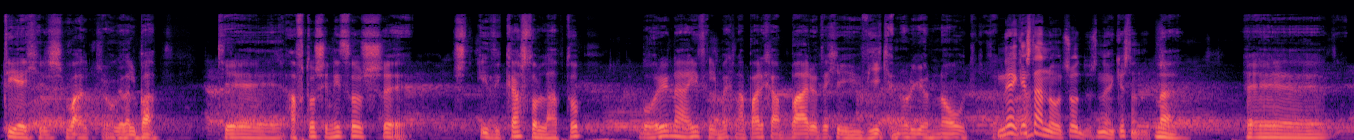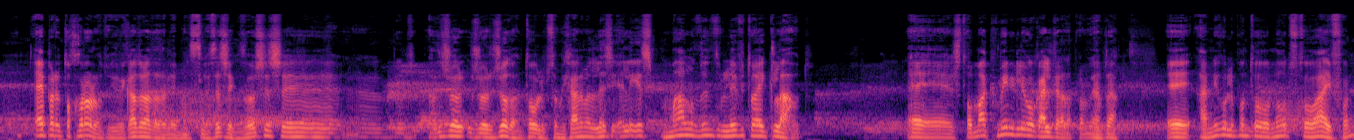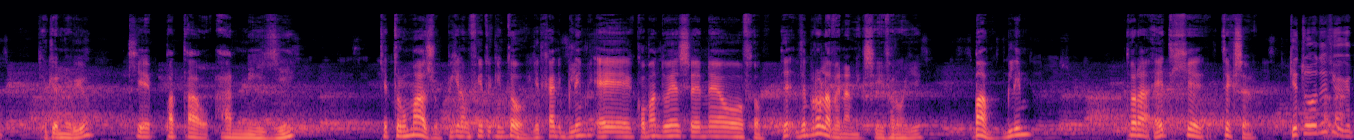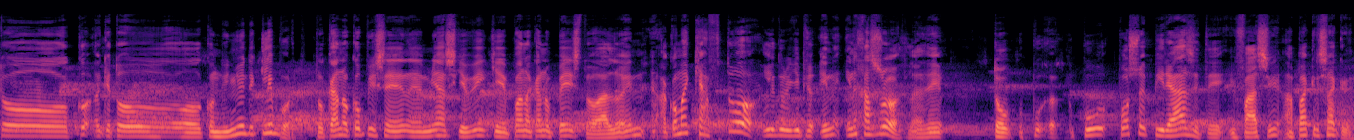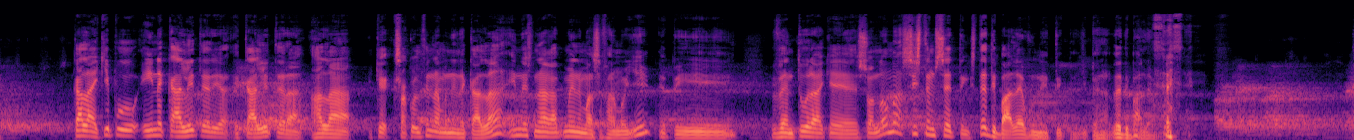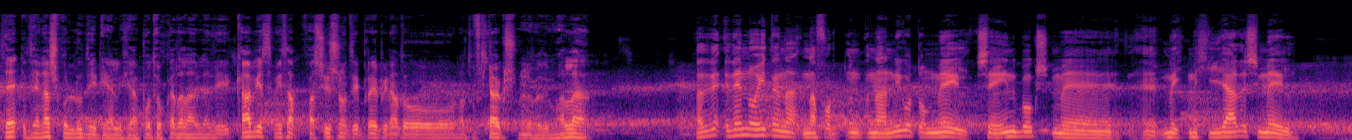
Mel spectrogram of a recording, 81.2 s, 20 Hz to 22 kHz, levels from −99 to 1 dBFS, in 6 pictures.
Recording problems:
background chatter; noticeable; throughout; 2 voices, 15 dB below the speech

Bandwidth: 14.5 kHz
